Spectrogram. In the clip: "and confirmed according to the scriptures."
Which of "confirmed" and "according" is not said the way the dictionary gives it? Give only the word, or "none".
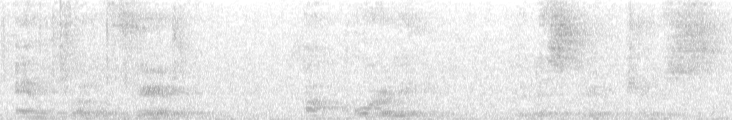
confirmed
